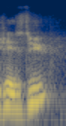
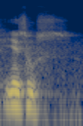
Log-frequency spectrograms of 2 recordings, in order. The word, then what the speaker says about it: Jesus: On dit Jesus. – On dit Jesus. Jesus. Mais Jesus. Jesus. On dit, nous, on dit Jésus. Et les latins disent Jesus.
